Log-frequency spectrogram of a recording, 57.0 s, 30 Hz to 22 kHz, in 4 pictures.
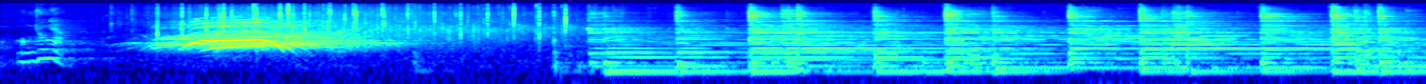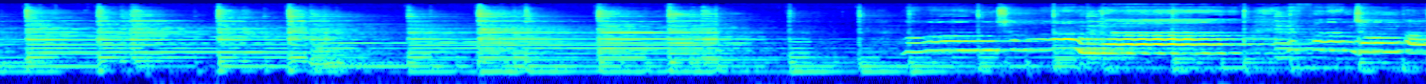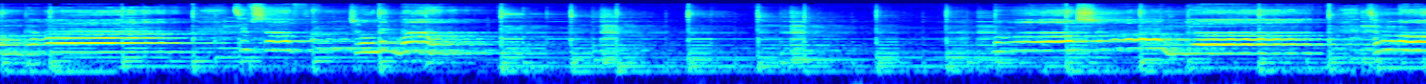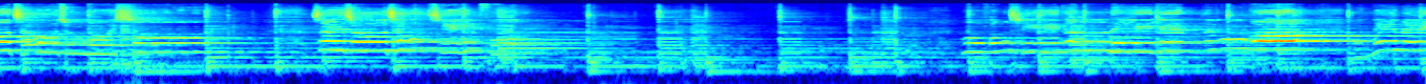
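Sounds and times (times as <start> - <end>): crowd cheering: 1.1 - 5.9
acoustic guitar strummed: 5.5 - 57.0
woman singing: 23.3 - 33.8, 38.4 - 48.5, 52.4 - 57.0.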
